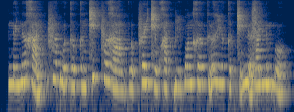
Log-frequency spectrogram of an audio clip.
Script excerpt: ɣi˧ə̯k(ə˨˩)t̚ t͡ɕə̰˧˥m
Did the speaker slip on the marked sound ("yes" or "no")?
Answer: no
